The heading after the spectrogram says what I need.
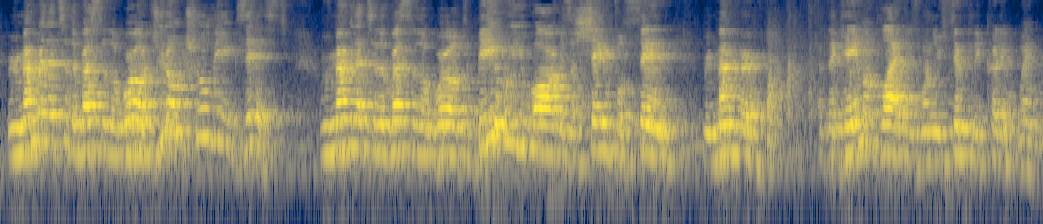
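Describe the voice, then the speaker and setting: A man voicing the Earth itself in a slam poem, coldly hushing a child with slow admonishment. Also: high voice. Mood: hushing, ominous. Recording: very echoey room, distant mic, faint noise.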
